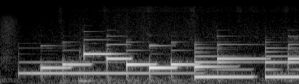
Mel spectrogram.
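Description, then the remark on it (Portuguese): A simple, plinky piano melody, the intro of an original 1972 song recording, plays alone, single notes and small chords stepping up and down at a steady moderate pace, clear with a somewhat thin, basic, almost MIDI-like tone. “Bem mais rudimentar o pianinho, né?”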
